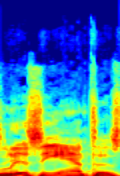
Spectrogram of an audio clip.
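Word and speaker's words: Lisianthus: lizy anthus Lizzy an Lizzie anthes like Lizzie bordon took an action all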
